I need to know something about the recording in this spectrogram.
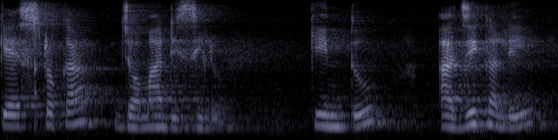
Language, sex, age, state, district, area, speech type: Assamese, female, 30-45, Assam, Kamrup Metropolitan, urban, spontaneous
